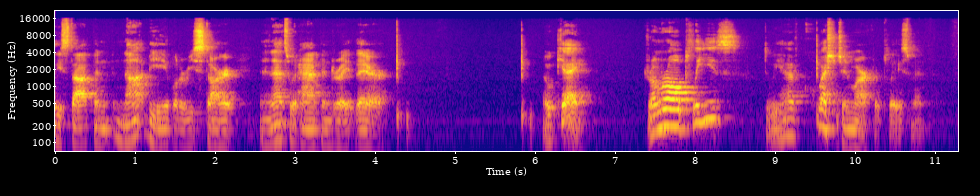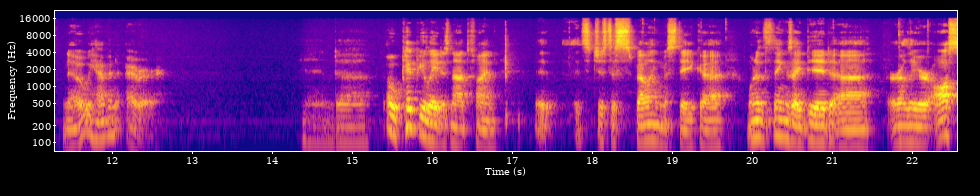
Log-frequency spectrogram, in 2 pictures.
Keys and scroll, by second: 17.9 Down, 19.6 Right, 20.9 Right, 21.8 i, 22.3 BackSpace.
